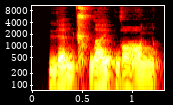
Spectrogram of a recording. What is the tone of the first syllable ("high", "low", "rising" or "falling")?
low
